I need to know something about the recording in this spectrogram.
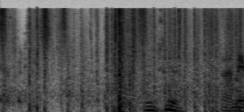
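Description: A machine gun fires a short burst nearby.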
